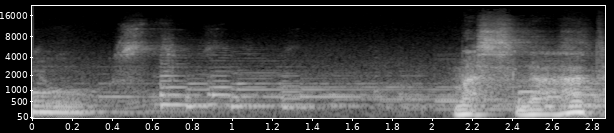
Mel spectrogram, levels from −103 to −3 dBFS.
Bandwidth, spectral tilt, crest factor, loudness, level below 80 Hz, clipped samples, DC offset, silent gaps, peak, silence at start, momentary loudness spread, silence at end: 13 kHz; -6 dB/octave; 20 dB; -28 LUFS; -66 dBFS; under 0.1%; under 0.1%; none; -6 dBFS; 0 s; 16 LU; 0 s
